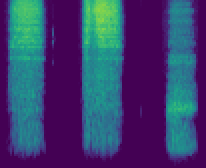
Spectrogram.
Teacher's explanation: 모두 다 긁히며 발음이 되고 있다는 사실을 확인할 수가 있습니다. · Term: 마찰음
